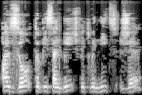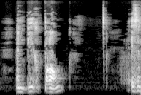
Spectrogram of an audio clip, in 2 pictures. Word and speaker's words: Nietzsche: The article said something like, faced with Nietzsche, and that's the correct pronunciation, folks. It's not Nietzsche.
